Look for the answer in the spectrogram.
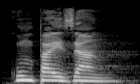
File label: "cumpaesan", dialettu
